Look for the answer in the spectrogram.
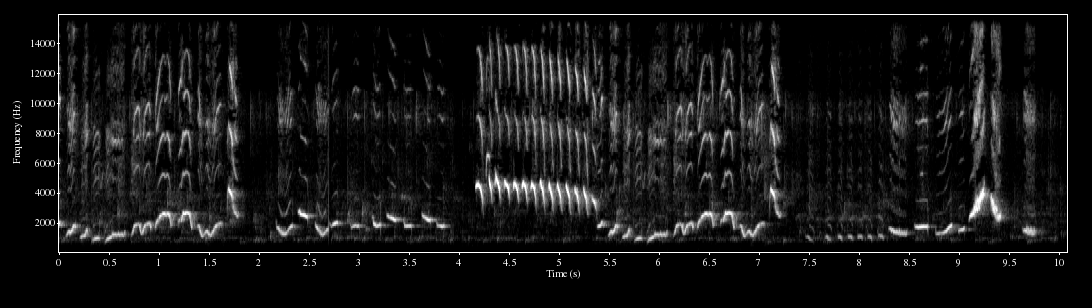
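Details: White-rumped shama song, played to prompt other shamas to sing: loud, rich run of varied whistled phrases rising and falling, broken midway by a fast buzzy rattling burst, with the singing nearly unbroken throughout.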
